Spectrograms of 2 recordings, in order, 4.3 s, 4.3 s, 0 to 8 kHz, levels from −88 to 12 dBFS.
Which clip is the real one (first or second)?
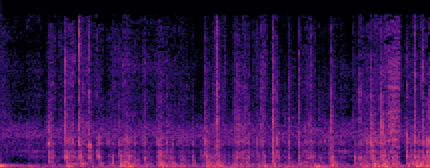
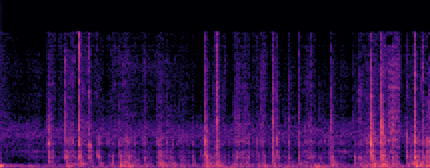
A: first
